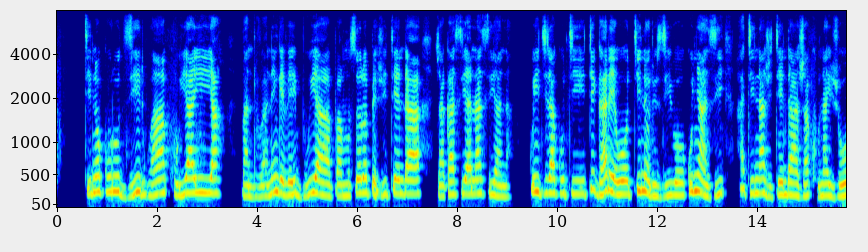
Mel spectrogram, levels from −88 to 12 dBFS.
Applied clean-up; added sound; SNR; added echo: none; none; none; none.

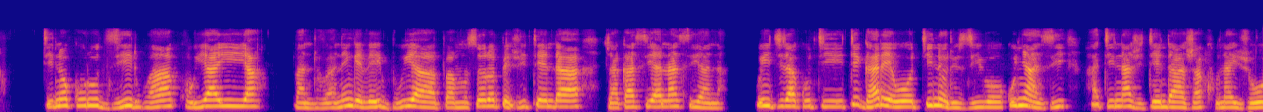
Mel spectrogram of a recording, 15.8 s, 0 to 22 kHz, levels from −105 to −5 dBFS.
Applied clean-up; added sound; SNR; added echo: neural mask model Resemble Enhance denoiser.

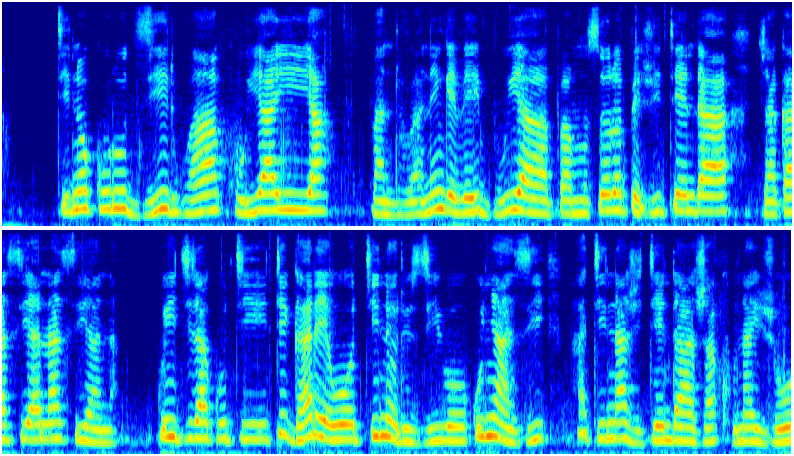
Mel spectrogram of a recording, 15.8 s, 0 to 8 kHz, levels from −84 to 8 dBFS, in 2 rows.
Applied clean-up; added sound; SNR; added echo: neural separator model SepFormer DNS4.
